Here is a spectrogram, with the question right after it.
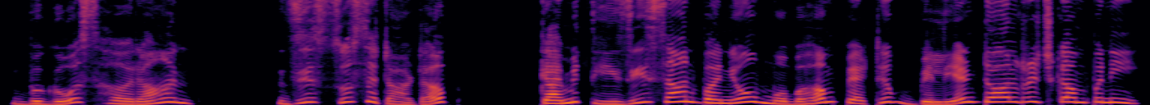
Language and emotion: Kashmiri, surprised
